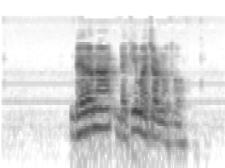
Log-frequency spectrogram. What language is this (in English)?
Gujari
